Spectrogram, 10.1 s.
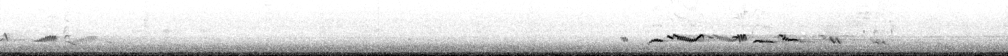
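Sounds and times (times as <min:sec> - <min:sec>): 
bird chirping: 0:00.0 - 0:01.1, 0:06.2 - 0:09.0
traffic rumble south of Holland Spoor rail station, Den Haag: 0:00.0 - 0:10.0.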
